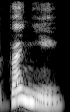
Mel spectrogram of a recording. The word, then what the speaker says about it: panier: l'entrée du supermarché un panier un paner les lettres e r se prononc e et avec le i devant on prononce i nier un panier un panier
